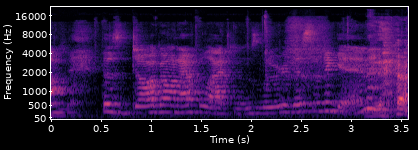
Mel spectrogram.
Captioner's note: laughing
